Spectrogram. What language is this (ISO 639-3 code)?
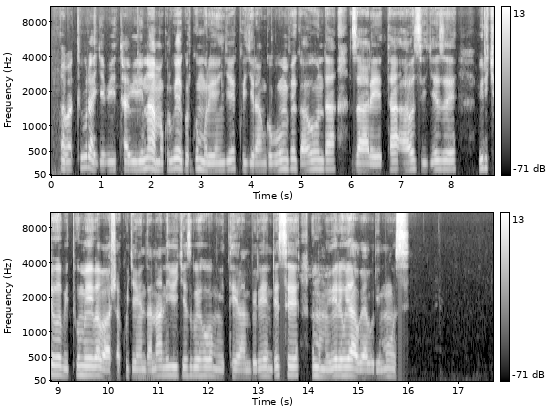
kin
